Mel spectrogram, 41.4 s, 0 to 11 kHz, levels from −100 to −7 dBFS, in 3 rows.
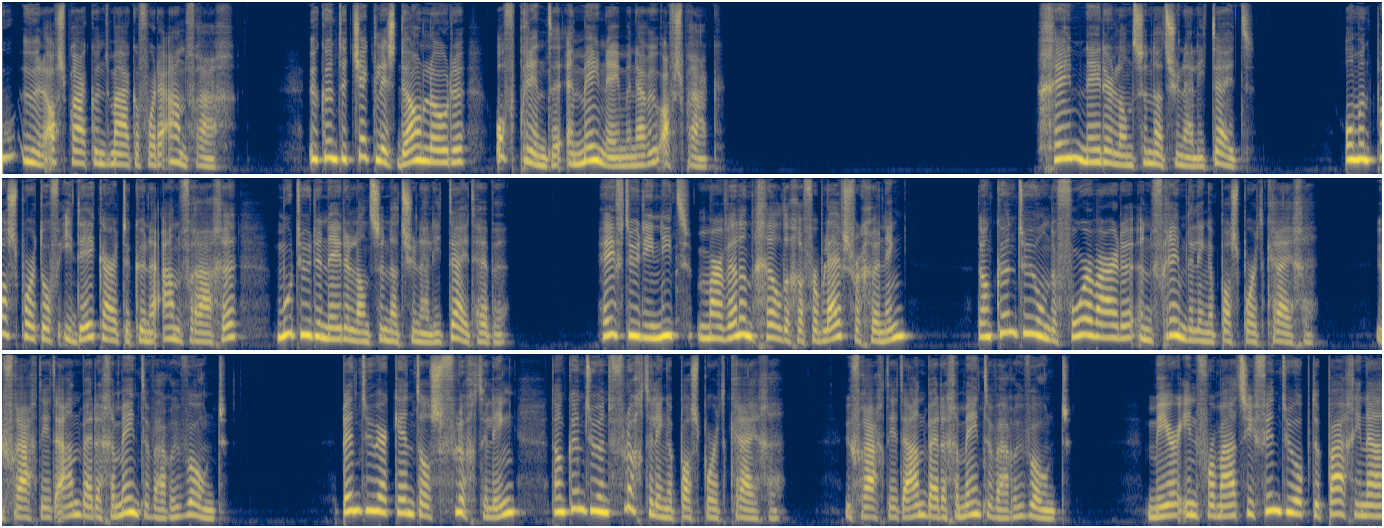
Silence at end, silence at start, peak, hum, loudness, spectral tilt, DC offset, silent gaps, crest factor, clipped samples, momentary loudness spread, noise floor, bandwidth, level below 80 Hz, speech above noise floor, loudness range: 0 s; 0 s; -6 dBFS; none; -22 LUFS; -4.5 dB/octave; under 0.1%; none; 16 dB; under 0.1%; 12 LU; under -90 dBFS; 11 kHz; -70 dBFS; over 69 dB; 6 LU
